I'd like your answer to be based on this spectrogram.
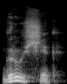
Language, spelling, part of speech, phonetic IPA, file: Russian, грузчик, noun, [ˈɡruɕːɪk], Ru-грузчик.ogg
- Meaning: loader, stevedore, docker, porter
